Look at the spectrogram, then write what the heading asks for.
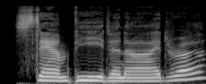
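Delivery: put-on slightly slurring voice. A woman at a corpse's saddlebag asks the narrator a question, strange, slightly slurring voice. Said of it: "in a strange, slightly slurring voice".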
